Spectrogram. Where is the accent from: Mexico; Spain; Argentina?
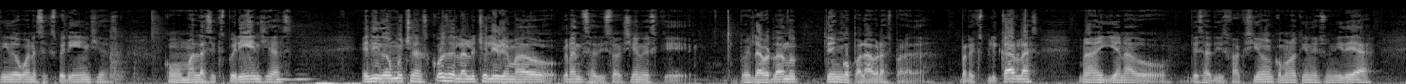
Mexico; Pachuca, Hidalgo; soy originario de Pachuca, orgullosamente pachuqueño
